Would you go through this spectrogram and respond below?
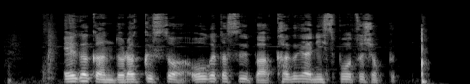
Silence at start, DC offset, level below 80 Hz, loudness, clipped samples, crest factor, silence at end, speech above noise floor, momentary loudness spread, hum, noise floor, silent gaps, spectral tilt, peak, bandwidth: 0.1 s; under 0.1%; -52 dBFS; -20 LUFS; under 0.1%; 20 dB; 0.4 s; 23 dB; 9 LU; none; -43 dBFS; none; -4.5 dB/octave; 0 dBFS; 11.5 kHz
